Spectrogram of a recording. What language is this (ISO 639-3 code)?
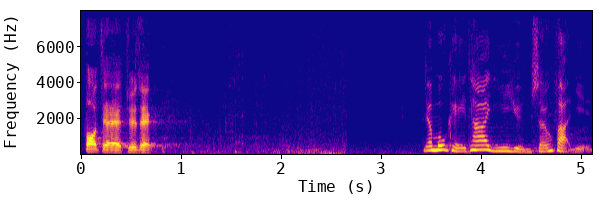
yue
